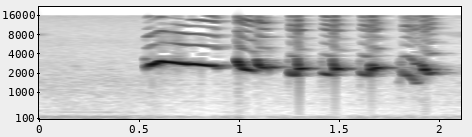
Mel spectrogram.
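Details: ['Orange-headed thrush from Bali in a morning song: one long, clear whistled note, then a rapid run of six short, slurred, warbling notes, with a soft low hum behind.']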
